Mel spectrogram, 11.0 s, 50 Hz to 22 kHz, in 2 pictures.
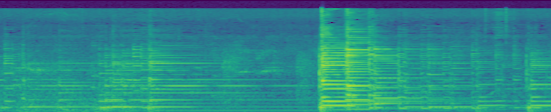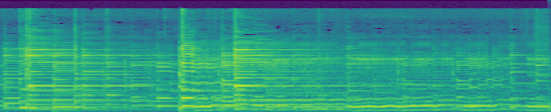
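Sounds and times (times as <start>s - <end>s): long-necked lute strummed and plucked: 0.0s - 11.0s.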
